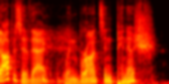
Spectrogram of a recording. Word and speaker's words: Pinchot: Now, the opposite of that, when Bronson Pinchot, I pronounce it Pinchot. Pinchot? I say Pinochet, but I know that's not correct.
